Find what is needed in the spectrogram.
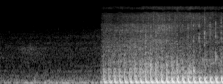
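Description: A motor vehicle engine running close by with a fast, even pulse. It comes in suddenly and loud about a second in, after a second of low background rumble.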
